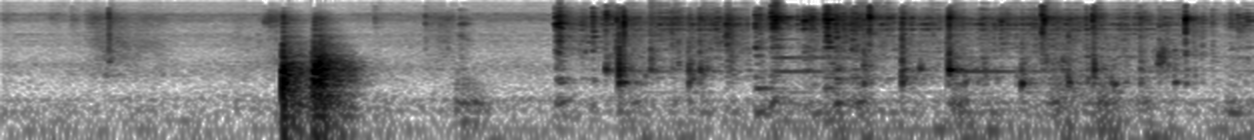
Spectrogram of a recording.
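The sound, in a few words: mixing yogurt cake batter with sugar and salt in a bowl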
